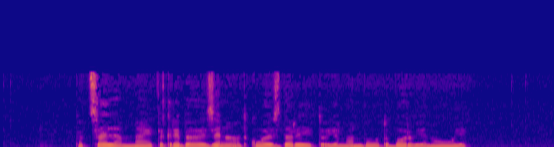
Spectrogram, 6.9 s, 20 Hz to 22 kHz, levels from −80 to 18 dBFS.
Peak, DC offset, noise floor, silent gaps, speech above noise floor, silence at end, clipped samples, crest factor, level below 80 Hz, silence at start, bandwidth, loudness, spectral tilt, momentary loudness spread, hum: -10 dBFS; under 0.1%; -67 dBFS; none; 43 dB; 1.1 s; under 0.1%; 16 dB; -62 dBFS; 1 s; 11.5 kHz; -25 LUFS; -6 dB/octave; 6 LU; none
